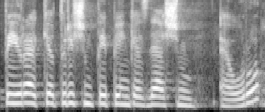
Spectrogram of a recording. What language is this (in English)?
Lithuanian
